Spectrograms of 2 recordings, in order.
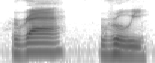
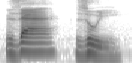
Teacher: Some dialects say the R as Z instead of R.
